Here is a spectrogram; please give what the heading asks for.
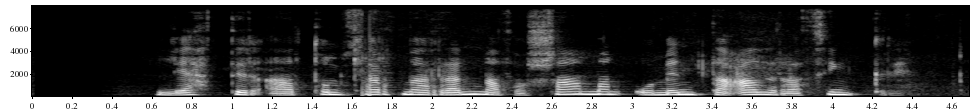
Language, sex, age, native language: Icelandic, female, 50-59, Icelandic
